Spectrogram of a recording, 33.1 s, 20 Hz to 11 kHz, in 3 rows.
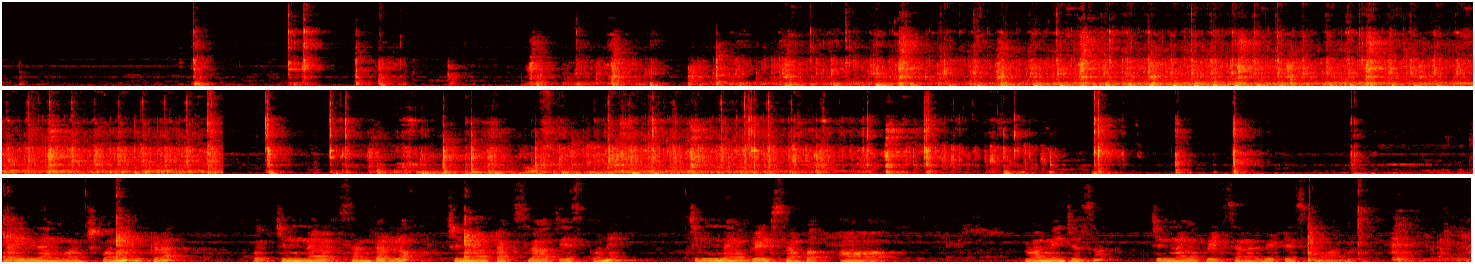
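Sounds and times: sewing machine running: 0:03.9 - 0:12.7, 0:13.5 - 0:19.1
sewing machine clicks: 0:04.0 - 0:13.8.

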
